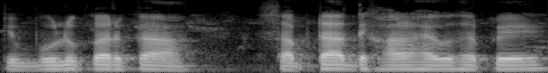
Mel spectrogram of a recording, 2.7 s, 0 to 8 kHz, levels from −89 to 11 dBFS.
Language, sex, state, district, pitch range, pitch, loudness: Hindi, male, Jharkhand, Palamu, 105-120 Hz, 115 Hz, -19 LUFS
